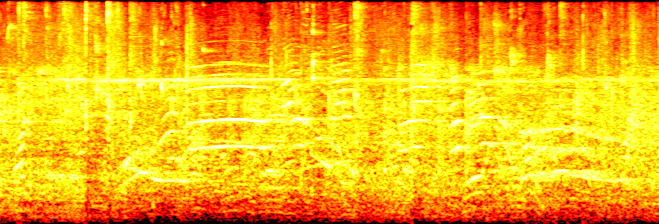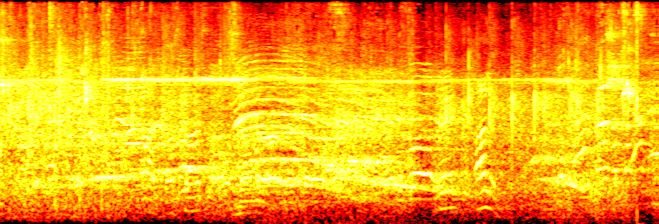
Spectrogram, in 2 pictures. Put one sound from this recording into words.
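Fencing blades clash and click sharply.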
